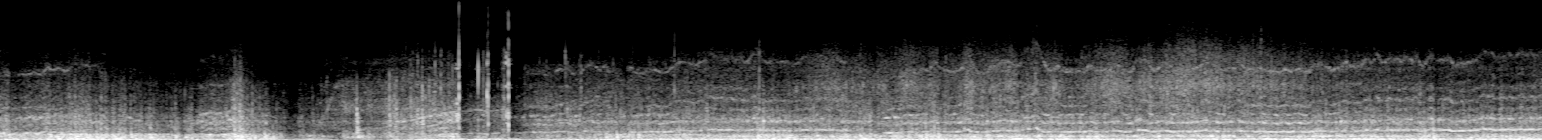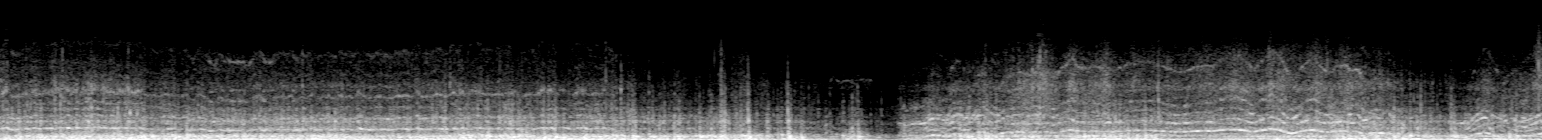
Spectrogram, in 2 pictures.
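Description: Radio-controlled car running hard, with a whine that rises and falls in pitch as the throttle changes, over a loud low rumble. The sound dips briefly a couple of times.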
